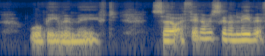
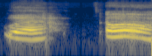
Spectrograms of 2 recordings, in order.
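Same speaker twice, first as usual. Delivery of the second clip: yawning; 5 semitones higher, 11 dB louder than usual. Real, not acted. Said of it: "I hate it that I keep yawning".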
